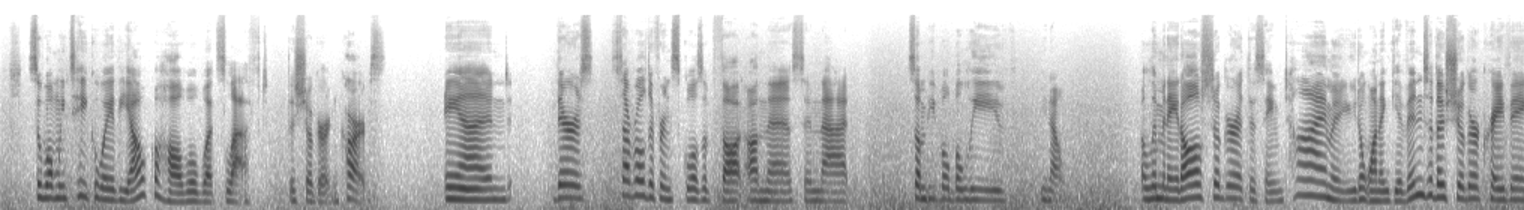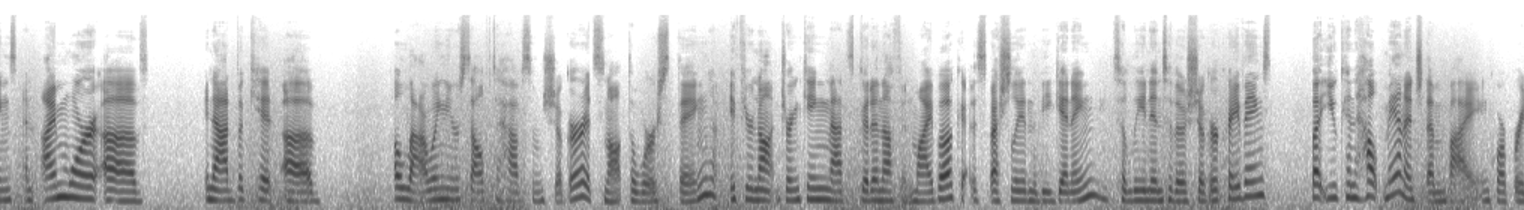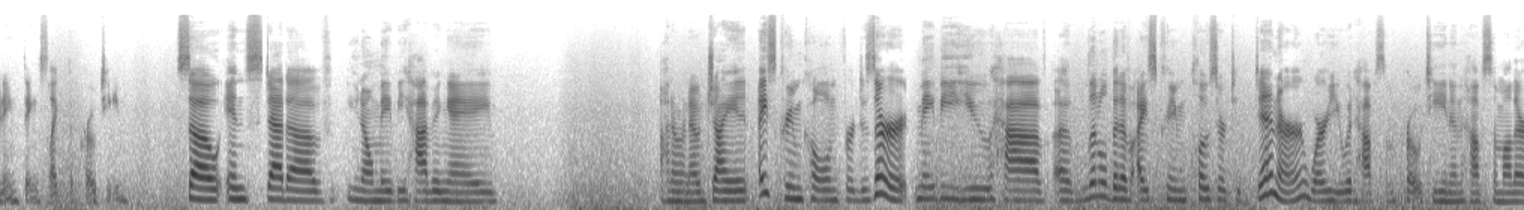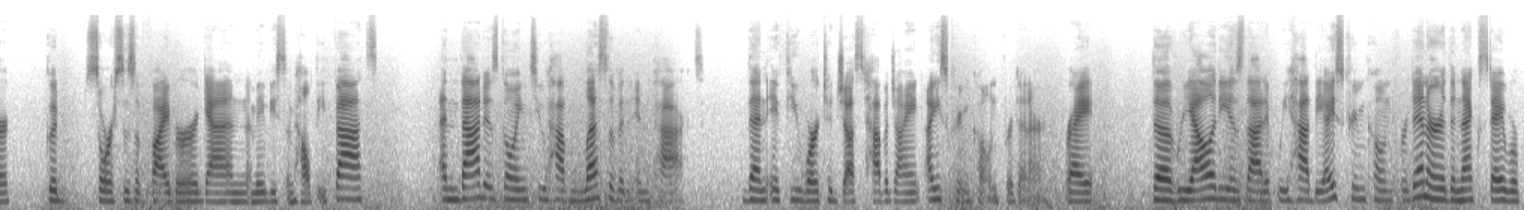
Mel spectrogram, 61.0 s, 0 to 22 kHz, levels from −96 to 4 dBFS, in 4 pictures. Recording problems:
wind noise on the microphone; occasional gusts; 20 dB below the speech

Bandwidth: 16 kHz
